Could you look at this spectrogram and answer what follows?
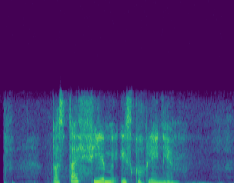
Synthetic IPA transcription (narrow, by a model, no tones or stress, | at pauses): pɐst̪afʲfʲilʲmɨʔiskʊplʲenʲɪjə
